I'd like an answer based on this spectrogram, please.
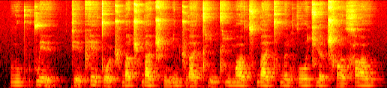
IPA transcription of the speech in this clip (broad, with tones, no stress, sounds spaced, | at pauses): l u˧˥ pʰ u˧ t̪ w e˥˩ ɪ̯ | k ḛ˨˩ ɪ̯ pʰ e˥˩ ɪ̯ t̪ o̰˨˩ ʊ̯ ʈ͡ʂʰ w ä˧˥ ʈ͡ʂʰ w a˥˩ ɪ̯ ʈ͡ʂʰ ɻ̩˩ m i˥˩ n ʈ͡ʂ w a˧˥ ɪ̯ t̪ʰ ḭ˨˩ n t̪ʰ i˥˧ m ɑ˥˧ ʊ̯ t͡sʰ w a˥˧ ɪ̯ t̪ʰ w ə˥˩ n k o˥ ʊ̯ t͡ɕ ɥ ɛ˥˩ ʈ͡ʂʰ ɑ˧˥ ʊ̯ x ɑ˥ ʊ̯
